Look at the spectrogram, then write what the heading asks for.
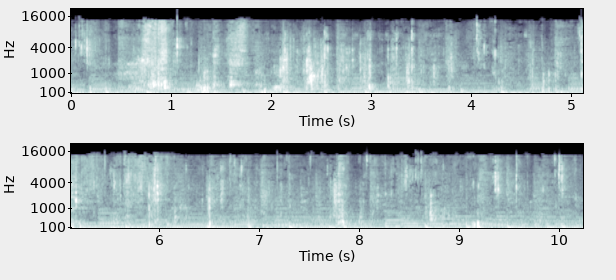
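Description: Close-miked wet chewing and lip-smacking of someone eating saucy food, with many quick sticky clicks, over quiet background music.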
